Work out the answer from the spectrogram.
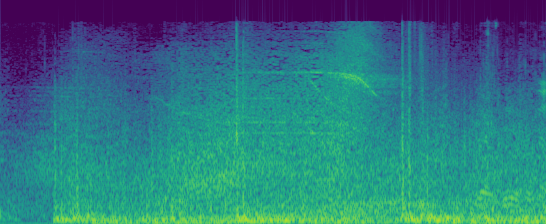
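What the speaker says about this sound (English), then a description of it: "Be advised, friendly precision airstrike inbound." Precision airstrike explosions in Call of Duty Warzone, a loud sustained barrage of heavy booms and rumbling blasts with sharp cracks over a dense roaring bed.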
